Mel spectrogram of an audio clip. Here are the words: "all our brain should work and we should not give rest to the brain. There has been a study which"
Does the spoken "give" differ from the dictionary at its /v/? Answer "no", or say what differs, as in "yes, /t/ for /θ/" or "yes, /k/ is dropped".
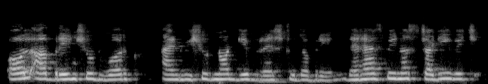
no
